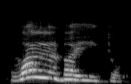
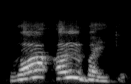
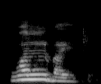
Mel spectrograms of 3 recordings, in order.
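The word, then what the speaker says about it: وَالْبَيْتُ: If it is preceded by a word, it is dropped in pronunciation, though it remains in writing.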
